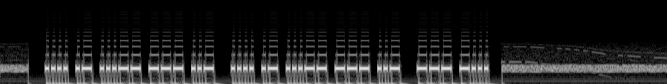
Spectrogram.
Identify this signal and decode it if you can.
Morse code, heard as a keyed tone, about 39 wpm, 750 Hz. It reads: HA3OU HA3OU OB
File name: CW / HA3OU RHOBCW REC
